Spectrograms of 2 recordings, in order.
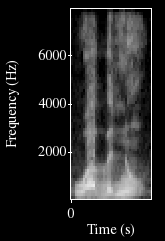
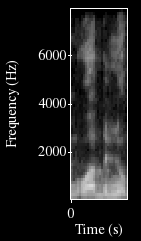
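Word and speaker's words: وابن: tuh tadi ya Ayas bacanya betul tuh wabnu bacanya wabnu karena Hamzah wasal Oke.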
